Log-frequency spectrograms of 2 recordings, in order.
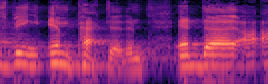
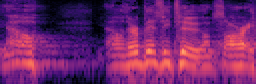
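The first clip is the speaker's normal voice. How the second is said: put-on little boy whisper, quieter; 4 dB quieter than usual. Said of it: "the little boy was kinda whispering".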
